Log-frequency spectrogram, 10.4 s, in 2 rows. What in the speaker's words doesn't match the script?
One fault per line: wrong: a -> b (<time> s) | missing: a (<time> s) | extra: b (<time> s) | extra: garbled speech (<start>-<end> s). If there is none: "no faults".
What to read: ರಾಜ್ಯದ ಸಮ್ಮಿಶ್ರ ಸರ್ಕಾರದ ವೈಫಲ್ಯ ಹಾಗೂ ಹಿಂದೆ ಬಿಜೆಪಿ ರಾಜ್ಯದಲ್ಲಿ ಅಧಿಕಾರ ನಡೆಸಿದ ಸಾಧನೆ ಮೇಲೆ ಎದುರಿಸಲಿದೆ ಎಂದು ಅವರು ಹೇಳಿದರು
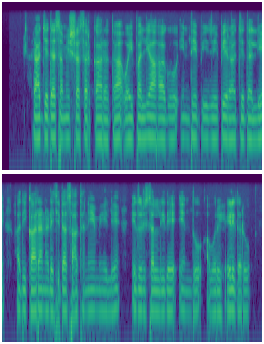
no faults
